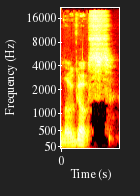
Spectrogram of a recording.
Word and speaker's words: logos: That's logos, kind of with do you hear there's sort of a Z sound at the end of that word? Instead, we're talking about logos, which has more of a normal S sound at the end.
